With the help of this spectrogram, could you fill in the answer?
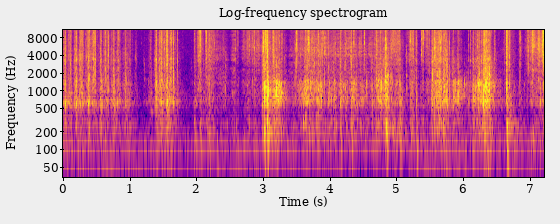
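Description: Fingertips and nails scratch and tap on a closed, printed cardboard gingerbread cookie kit box resting on a table. The result is a continuous dry, papery scratching and crinkling with sharp taps cutting through, centered in the midrange with bright edges and almost no low end. The sound swells and fades in short bursts.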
